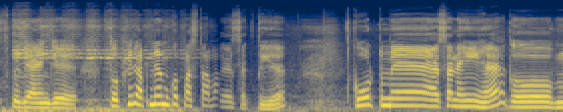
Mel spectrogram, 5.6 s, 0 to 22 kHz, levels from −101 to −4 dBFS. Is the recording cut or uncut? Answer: cut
